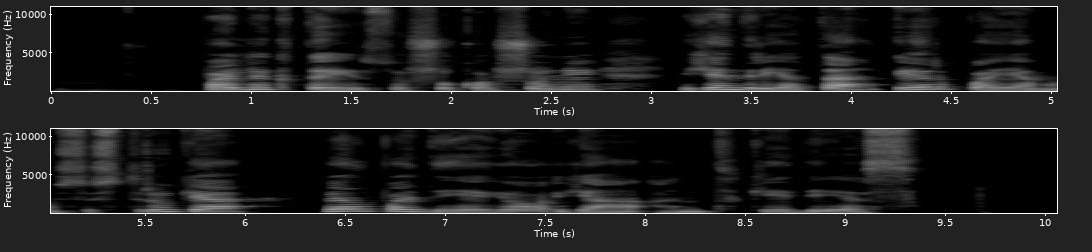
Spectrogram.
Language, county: Lithuanian, Kaunas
